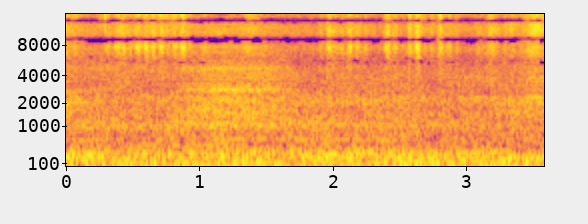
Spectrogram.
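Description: Fine granules pour softly from a plastic bottle into a hand.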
